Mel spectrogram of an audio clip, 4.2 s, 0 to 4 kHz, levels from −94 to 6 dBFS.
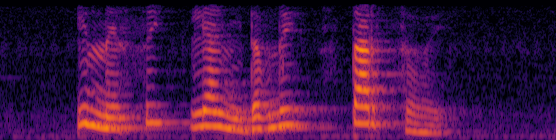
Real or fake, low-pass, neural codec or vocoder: real; 3.6 kHz; none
